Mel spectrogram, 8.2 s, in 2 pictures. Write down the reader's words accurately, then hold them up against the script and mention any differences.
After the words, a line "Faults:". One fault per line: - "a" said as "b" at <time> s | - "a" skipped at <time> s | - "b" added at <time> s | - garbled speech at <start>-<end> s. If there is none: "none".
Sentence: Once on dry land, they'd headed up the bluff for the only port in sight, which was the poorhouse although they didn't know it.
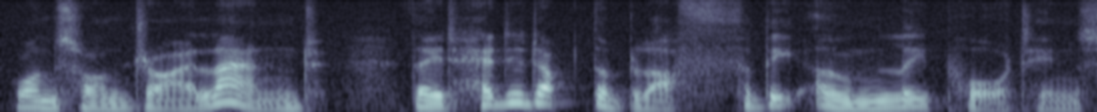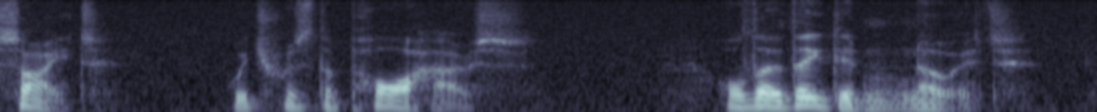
Once on dry land, they'd headed up the bluff for the only port in sight, which was the poorhouse although they didn't know it.
Faults:
none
